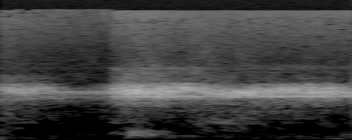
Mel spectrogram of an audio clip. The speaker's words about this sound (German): Ich glaube, die Zuschauer hören auch die Kröten.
